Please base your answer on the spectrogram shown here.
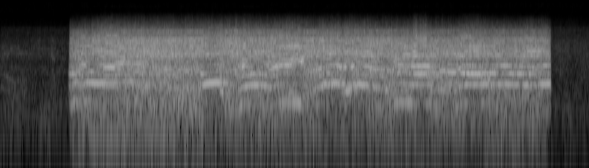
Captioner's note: Gritando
